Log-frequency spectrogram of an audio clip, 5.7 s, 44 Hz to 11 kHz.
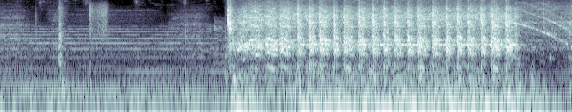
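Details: Mercruiser 4.3 in a 1996 Wellcraft Eclipse, sat 18 years, previously seized, fed from a bowl of gas: steady rhythmic cranking about three beats a second, sputtering as if trying to catch but never running.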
